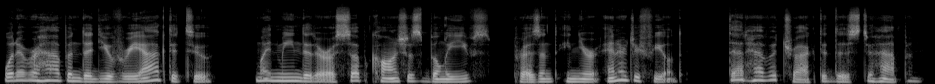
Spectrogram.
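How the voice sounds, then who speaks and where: A podcast host giving scripted self-help narration in a measured, deliberate, instructional way. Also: mid-range voice, gravelly, dry recording, clean studio sound.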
